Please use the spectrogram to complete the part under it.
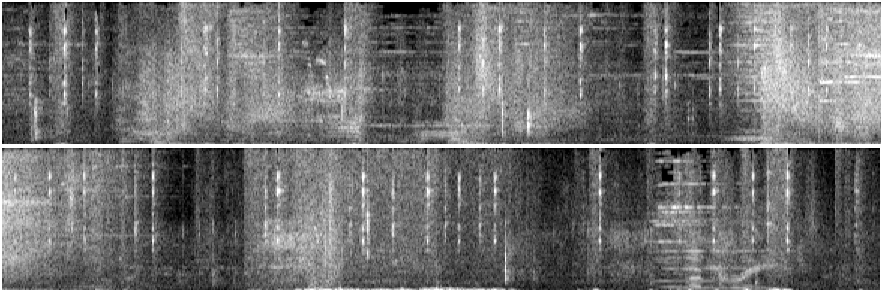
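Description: Video game spell effects whoosh and blast in quick bursts.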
